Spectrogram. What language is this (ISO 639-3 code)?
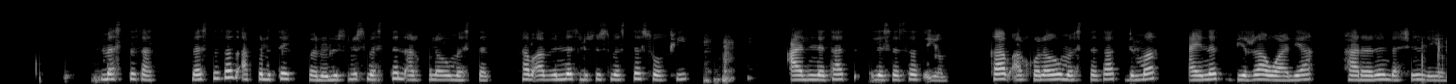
tir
